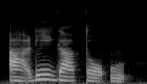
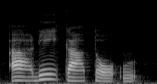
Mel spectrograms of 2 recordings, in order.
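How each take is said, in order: The two takes are said the same way.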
